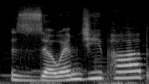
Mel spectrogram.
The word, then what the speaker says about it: XOMG: And the only other way that I can think of to pronounce it would be ZOMG pop if like the X was to be pronounced as a Z.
